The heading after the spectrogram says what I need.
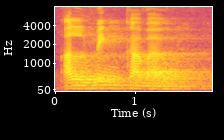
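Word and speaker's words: Al-Minangkabawi: Gimana cara membacanya? Al-Minkabawi.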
